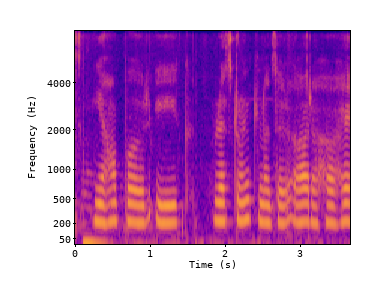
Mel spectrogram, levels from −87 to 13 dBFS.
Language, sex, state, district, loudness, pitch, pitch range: Hindi, female, Himachal Pradesh, Shimla, -16 LUFS, 215 Hz, 205-225 Hz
